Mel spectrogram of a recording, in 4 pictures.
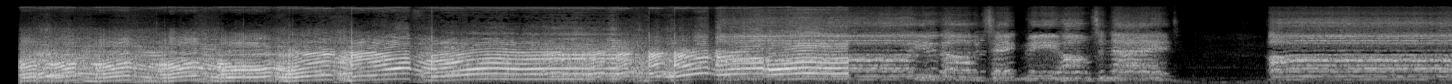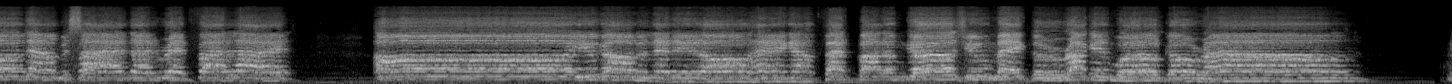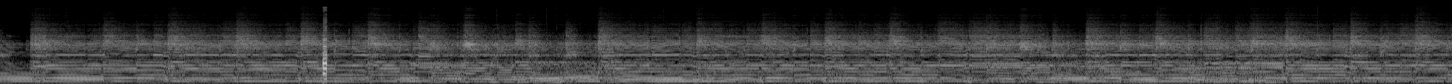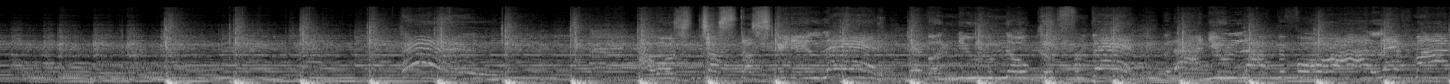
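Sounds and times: wailing wavering vocal: 0:00.2 - 0:11.7, 0:20.0 - 0:28.2
band with drum hits: 0:45.2 - 0:57.7.

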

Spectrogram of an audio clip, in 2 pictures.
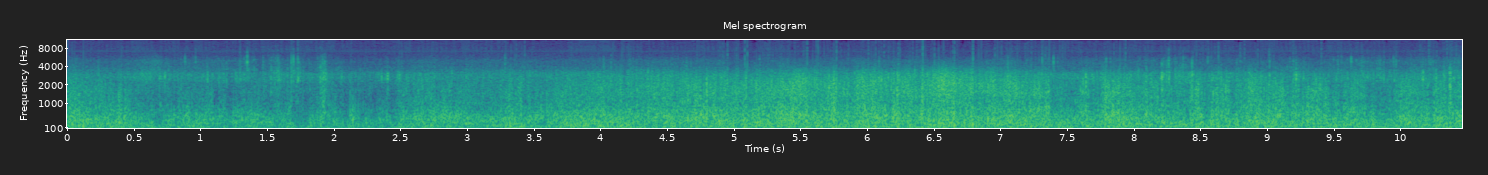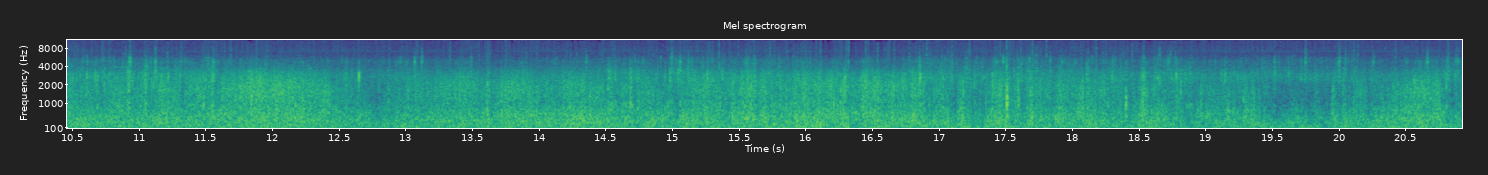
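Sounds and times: bike rattles and clicks: 0:00.0 - 0:20.9
tyre rumble: 0:00.0 - 0:20.9
wind buffeting microphone: 0:00.0 - 0:20.9.

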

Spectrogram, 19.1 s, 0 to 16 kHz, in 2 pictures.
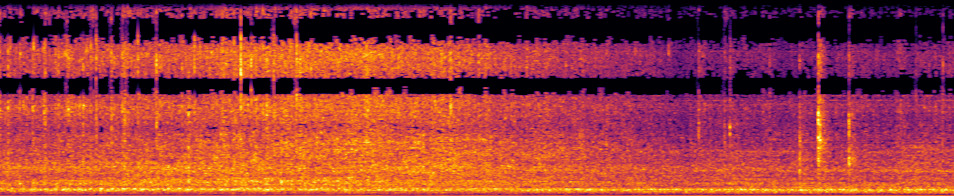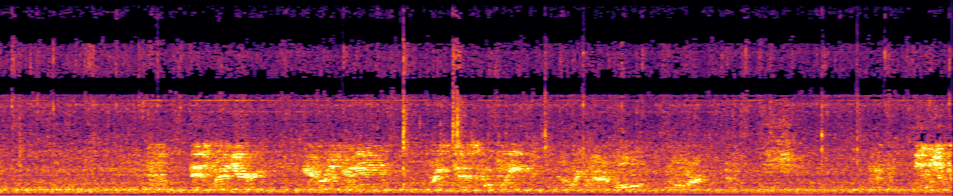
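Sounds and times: model train motors whirring: 0:00.0 - 0:19.0.

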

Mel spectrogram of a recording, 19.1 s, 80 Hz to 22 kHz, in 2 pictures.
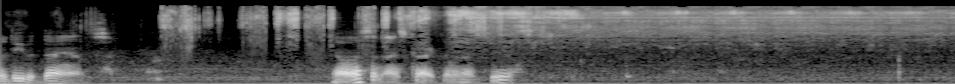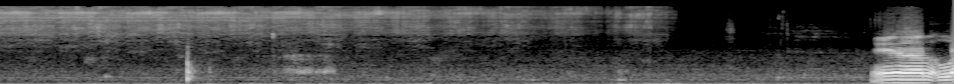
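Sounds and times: toy motor whirring: 0:01.6 - 0:16.3.

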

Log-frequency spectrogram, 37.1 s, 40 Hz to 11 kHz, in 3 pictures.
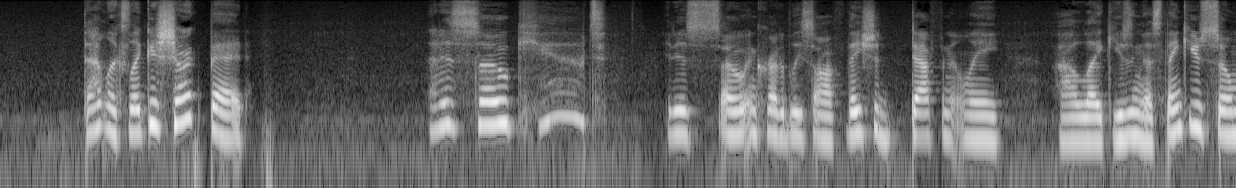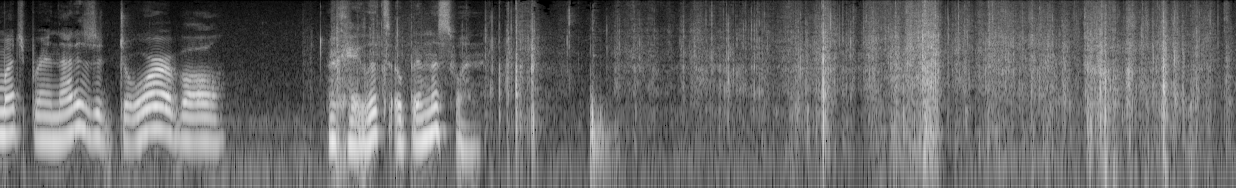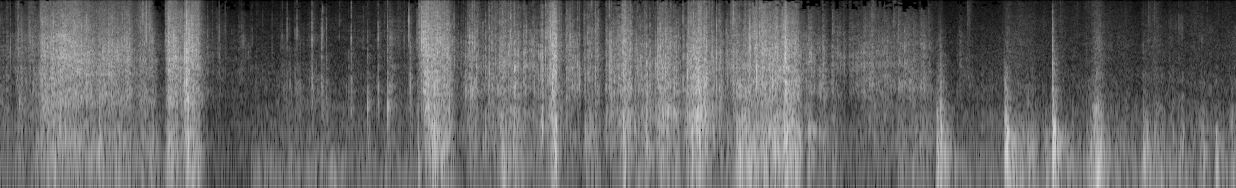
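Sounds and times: plastic packaging crinkling: 0:15.6 - 0:34.5.

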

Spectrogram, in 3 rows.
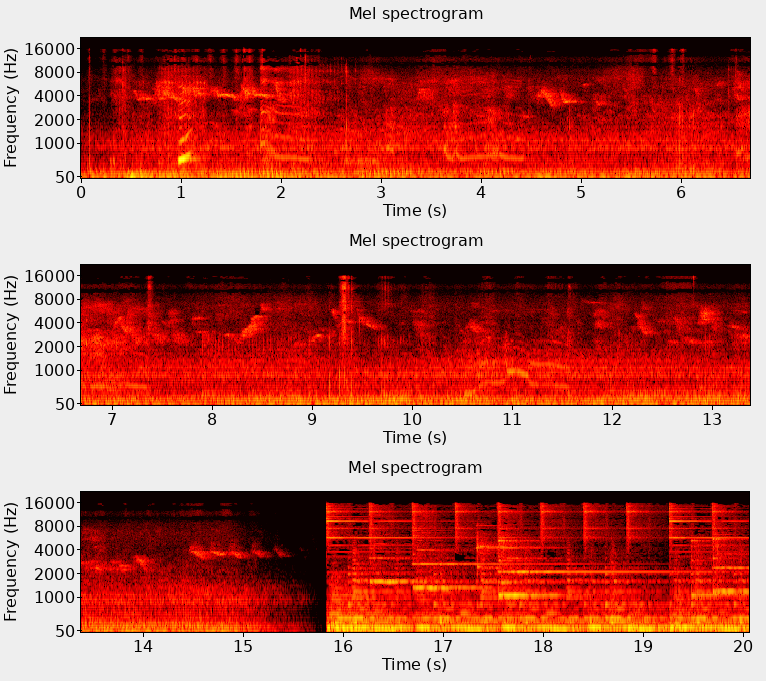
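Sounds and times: kittens mewing and chirping: 0:00.0 - 0:15.4.

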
